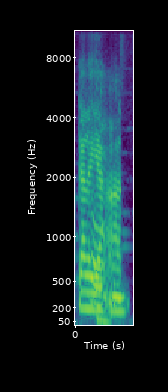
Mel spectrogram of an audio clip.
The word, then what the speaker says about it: Kalayaan: Help me pronounce this. – Sure. Kalayaan. Kalayaan.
